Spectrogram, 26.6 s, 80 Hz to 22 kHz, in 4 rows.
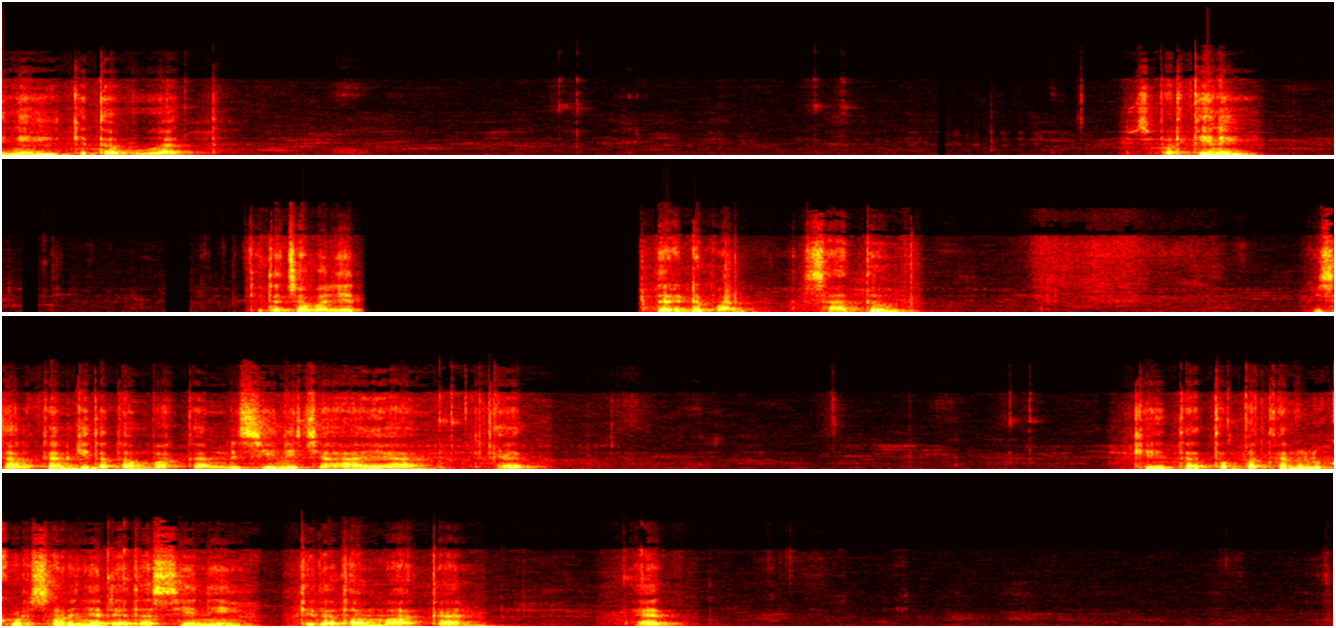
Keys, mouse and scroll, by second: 0.9 click, 6.8 click, 7.3-7.9 scroll down 4, 7.9 click, 10.3 KP_1, 15.5-18.3 drag, 18.4 click, 19.5 click, 20.6 click, 23.2-26.6 drag.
